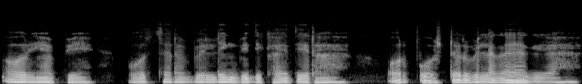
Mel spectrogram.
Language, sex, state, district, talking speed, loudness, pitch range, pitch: Hindi, male, Jharkhand, Palamu, 175 wpm, -17 LUFS, 100-105 Hz, 105 Hz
